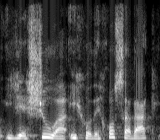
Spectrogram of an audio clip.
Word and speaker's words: Yeshua: Yeshua es la forma correcta de pronunciar el nombre del Mesías y este nombre terminó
